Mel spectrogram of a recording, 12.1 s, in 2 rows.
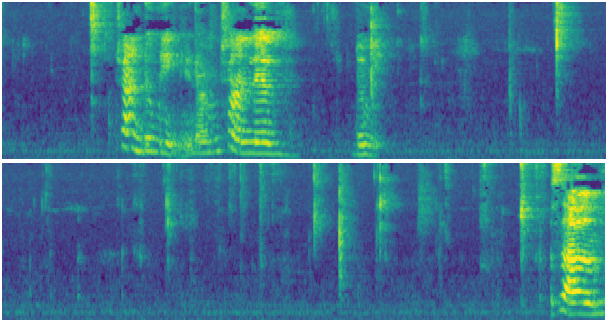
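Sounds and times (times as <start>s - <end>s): person chewing food: 3.1s - 11.6s.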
